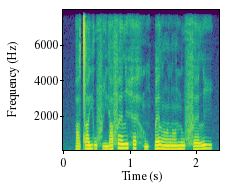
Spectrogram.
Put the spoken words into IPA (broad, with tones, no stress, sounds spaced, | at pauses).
a˨ t a˨˦ j u˧ f i˨ j a˨˦ f ɛ˦ l i˦ h ɛ˦˨ h ũ˨ k͡p ɛ˨˦ l ɔ̃˧ l ɔ̃˧ n u˧ f ɛ˧ l i˦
